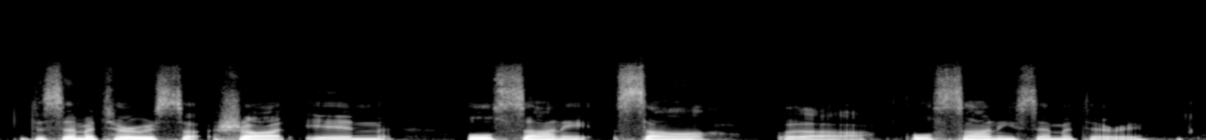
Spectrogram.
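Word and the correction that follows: Olšany: I'm probably pronouncing that incorrectly. Okay. Olsani Cemetery. There's Olshani. – Olshani. – Yeah. – Okay, Olshani Cemetery.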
